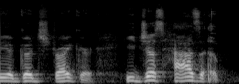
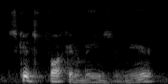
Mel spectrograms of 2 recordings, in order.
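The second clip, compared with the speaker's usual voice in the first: a badly faked promoter gushing; 8 semitones lower, 10 dB quieter than usual.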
